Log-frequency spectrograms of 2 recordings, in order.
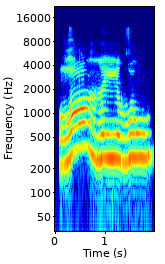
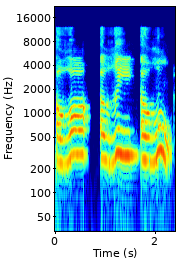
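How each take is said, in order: First: Each syllable is released freely without an added sound. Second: Each syllable is held back with an added e-sound. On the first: The speaker calls it right. "Lepas terus" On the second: The speaker calls it wrong. "Elakkan bunyi ro, ri, ru. Tak nak bunyi e tu"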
